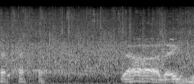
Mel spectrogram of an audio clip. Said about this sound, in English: Let me get the applause for you.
